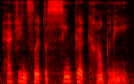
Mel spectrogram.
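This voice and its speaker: A man's voice: mid-range voice, a little slow, darkish tone, slight background noise. A man doing casual game stream commentary, thinking aloud and often repeating words as he puzzles things out.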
